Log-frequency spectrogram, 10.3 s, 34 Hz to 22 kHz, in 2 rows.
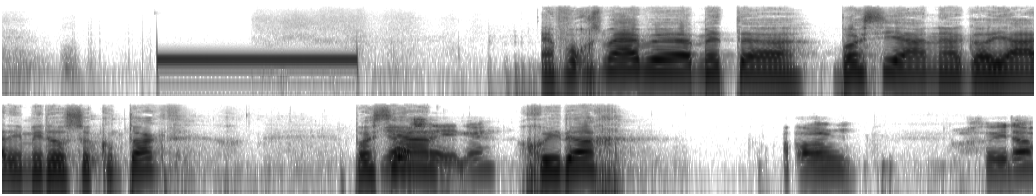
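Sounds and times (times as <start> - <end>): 
faint noise: 0.0 - 10.2
telephone call tone beep: 0.8 - 1.8
speech: 2.7 - 6.2, 6.9 - 8.3, 9.1 - 10.2.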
